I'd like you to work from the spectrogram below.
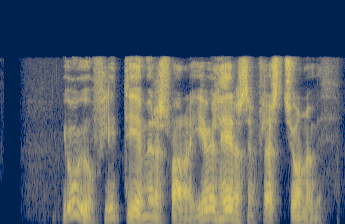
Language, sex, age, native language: Icelandic, male, 40-49, Icelandic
